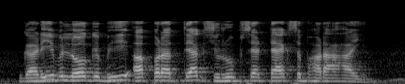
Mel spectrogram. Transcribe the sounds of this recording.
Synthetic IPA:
ɡəɾibloɡbʱiʔəpɾət̪jəkt͡ʃɾupsẽʈɛksbʱəɽaɦəj

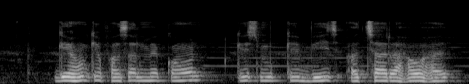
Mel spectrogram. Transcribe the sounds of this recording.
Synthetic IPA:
ɡeːɦõkepʰəsəlmẽkɔːnkɪsmkebiːt͡ʃətːʃʰaɾəɦəɦɛː

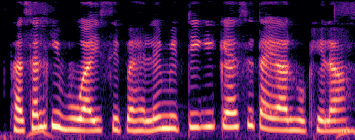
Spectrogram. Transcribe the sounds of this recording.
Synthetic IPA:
pʰɐsəlkibuaːisepɛɦlemɪʈːikikɛːset̪ɐjːaːɾɦokʰeːlaː

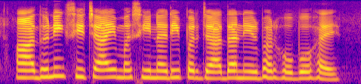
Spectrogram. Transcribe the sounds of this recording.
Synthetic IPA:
aːd̪ʱʊnɪksɪt͡ʃaːimɐʃiːnəɾipɐɾzjaːd̪anɪɾbʱəɾɦoːboɦɛː

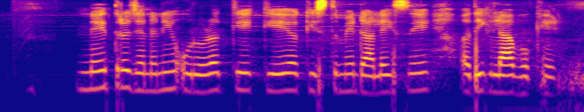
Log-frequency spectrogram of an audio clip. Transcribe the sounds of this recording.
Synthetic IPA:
neːt̪ɾəd͡ʒənniʔʊɾoːɾəkːekekɪst̪mẽɖaːleseɐd̪ʱɪklaːbʱɦoːkʰeː

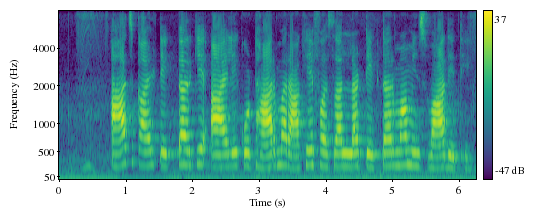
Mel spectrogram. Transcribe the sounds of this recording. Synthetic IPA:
aːd͡ʒkəlʈeːk̚ʈəɾkeʔaːjlekoʈʰaːɾmãɾaːkʰefʰəsəlːəʈeːkʈəɾmãmɪ̃nsʋaːd̪eːt̪ʰe

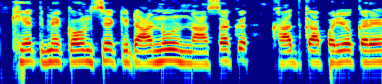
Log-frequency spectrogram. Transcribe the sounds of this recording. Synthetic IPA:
kʰeːt̪mẽkɔːnsekɪʈaːnunaːsəkʰː | aːd̪kapɾəjoːɡ̚kəɾẽ

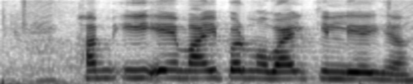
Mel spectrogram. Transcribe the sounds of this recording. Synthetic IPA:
hɐmiːemaːipɐɾmoːbaːɪlkĩnlieɦɛ̃ː

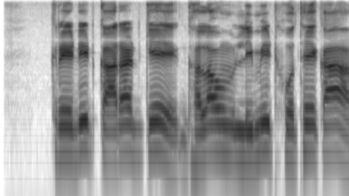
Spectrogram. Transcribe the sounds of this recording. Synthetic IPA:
kɾeːɖɪʈkaːɾəʈkeɡʱɐləwlɪmɪʈhoːt̪ʰeka

